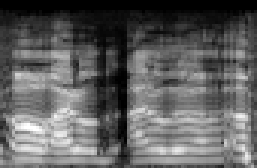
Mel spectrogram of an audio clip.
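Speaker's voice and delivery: high, faltering mock uncertainty; imitated flustered barista. New barista put on the spot, mock flustered. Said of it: "She's like".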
